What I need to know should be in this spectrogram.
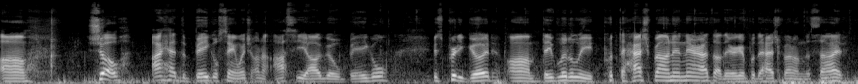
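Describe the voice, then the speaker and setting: A man with a fairly high pitch and ordinary pitch variation speaks at a very fast pace, with noticeable background noise behind him. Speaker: travel vlogger. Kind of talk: casual chat. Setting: outdoors. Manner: loud.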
